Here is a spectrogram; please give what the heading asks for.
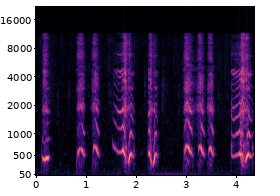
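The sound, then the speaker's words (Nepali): A woman cries in many wailing, sobbing bursts, each voiced sob bending up and down in pitch with short gaps between them, loud and without other talk. “भाउजू के भयो किन रुनु भएको”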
